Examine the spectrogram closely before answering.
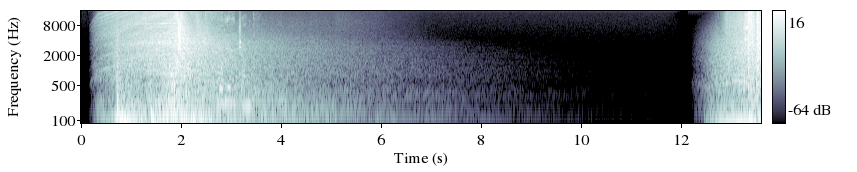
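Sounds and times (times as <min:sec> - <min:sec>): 
trailer tech hits: 0:00.4 - 0:03.9, 0:12.6 - 0:13.6.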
